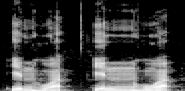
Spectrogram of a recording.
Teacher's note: In nun sukun menghadapi ha harus jelas, in tidak ada dengungan. In huwa idhar ya bahasa tajwidnya.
